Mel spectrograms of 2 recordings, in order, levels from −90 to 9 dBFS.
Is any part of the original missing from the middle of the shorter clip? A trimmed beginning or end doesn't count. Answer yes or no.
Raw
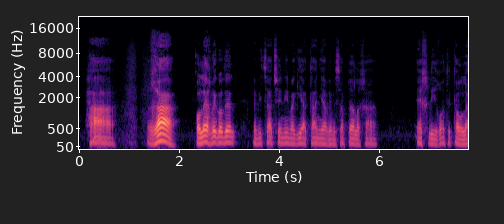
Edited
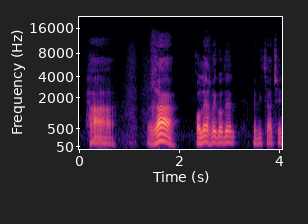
no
